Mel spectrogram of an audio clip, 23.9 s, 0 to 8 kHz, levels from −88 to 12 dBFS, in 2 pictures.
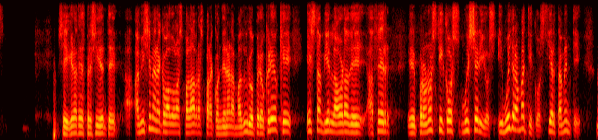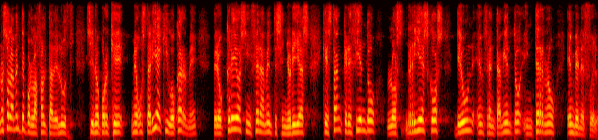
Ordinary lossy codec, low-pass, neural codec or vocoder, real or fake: Opus, 16 kbps; 7.2 kHz; codec, 16 kHz, 16 kbps, FunCodec, trained on Chinese and English, 50 frames a second; fake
